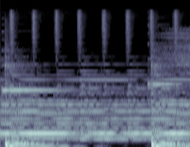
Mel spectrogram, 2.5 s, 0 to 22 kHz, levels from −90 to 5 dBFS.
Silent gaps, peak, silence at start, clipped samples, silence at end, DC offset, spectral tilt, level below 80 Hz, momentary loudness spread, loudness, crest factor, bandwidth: none; -4 dBFS; 0 s; under 0.1%; 0 s; under 0.1%; -6.5 dB/octave; -26 dBFS; 8 LU; -22 LUFS; 16 dB; 16 kHz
